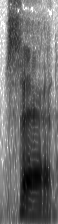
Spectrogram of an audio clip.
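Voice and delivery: low, drawn-out mock sad; attempted sad. Preacher trying to act out the disciples' mood, mock sad. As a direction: try and fail to sound sad. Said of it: "I'm trying to be sad".

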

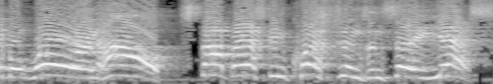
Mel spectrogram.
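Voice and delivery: slow, loud, high preaching shout. Real, not acted. Preacher shouting at the congregation to stop asking questions, slow and loud. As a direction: hammer it home to the church.

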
